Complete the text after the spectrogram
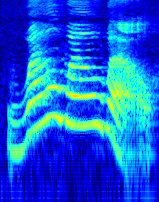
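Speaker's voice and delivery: mildly gloating storybook voice; smug tortoise. Acted. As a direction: savor it like you've won. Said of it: "said the tortoise".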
